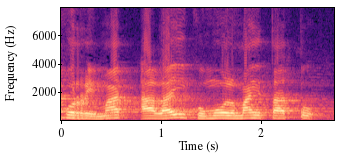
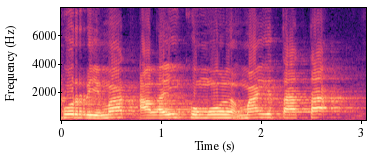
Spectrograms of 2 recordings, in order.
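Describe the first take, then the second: First: The last word ends with a 'u' vowel. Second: The last word ends with an 'a' vowel. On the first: The speaker calls it right. "Seharusnya di dalam Qur'annya" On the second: The speaker calls it wrong. "saya salah-salah harokat"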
